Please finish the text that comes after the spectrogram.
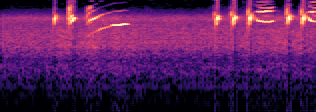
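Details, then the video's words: Subspecies parva goldfinch giving a couple of sharp chirps with sliding thin whistles, a quiet pause, then a regular series of bright clipped notes and a level whistle near the close. "chardonneret parva"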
